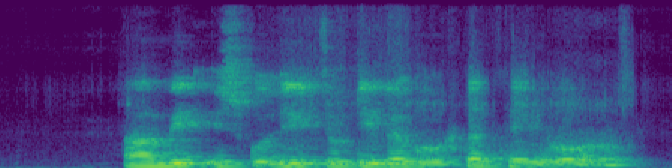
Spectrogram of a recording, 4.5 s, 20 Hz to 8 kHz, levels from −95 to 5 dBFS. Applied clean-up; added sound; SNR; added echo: neural separator model SepFormer DNS4.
